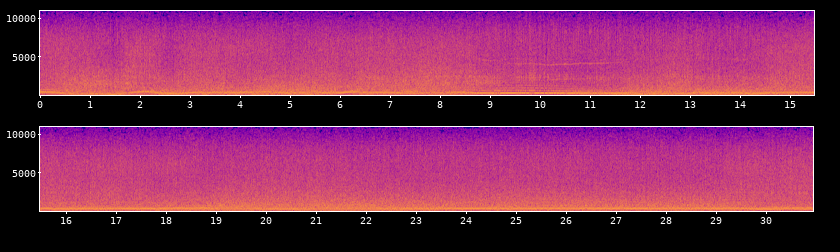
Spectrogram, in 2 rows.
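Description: FPV quadcopter's four Racerstar BR2507S brushless motors spinning HQ 7x4x3 three-blade props, heard close on the onboard camera: a loud buzzing whine whose pitch swings up and down with throttle in the first half, then holds fairly steady, over heavy wind and prop-wash noise.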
